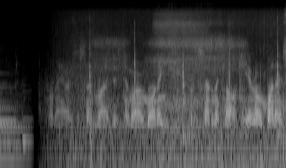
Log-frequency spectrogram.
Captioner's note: radio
